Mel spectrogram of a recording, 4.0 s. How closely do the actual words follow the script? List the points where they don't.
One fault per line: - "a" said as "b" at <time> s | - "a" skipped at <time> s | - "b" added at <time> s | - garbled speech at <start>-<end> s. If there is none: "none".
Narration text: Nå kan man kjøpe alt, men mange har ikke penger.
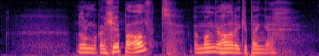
none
